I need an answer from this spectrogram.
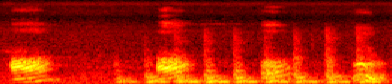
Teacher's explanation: এই তিনটা হচ্ছে পশ্চাৎ অর্থাৎ পেছনের স্বরধ্বনি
